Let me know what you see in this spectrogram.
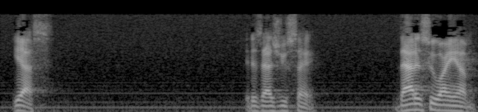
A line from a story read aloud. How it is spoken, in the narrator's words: Jesus replied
